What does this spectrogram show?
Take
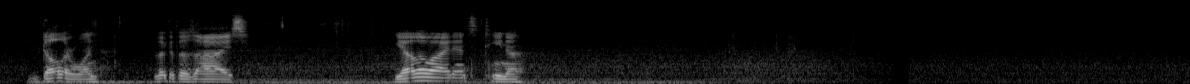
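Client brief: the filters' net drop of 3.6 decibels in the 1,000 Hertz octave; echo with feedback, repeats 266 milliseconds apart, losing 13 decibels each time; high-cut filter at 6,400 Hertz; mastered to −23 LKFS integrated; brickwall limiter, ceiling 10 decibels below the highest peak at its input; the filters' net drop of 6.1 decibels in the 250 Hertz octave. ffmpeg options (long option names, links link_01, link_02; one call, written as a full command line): ffmpeg -i in.wav -af "lowpass=6400,equalizer=frequency=250:width_type=o:gain=-8,equalizer=frequency=1000:width_type=o:gain=-5,alimiter=level_in=2dB:limit=-24dB:level=0:latency=1,volume=-2dB,aecho=1:1:266|532|798:0.224|0.0493|0.0108,volume=15dB" out.wav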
